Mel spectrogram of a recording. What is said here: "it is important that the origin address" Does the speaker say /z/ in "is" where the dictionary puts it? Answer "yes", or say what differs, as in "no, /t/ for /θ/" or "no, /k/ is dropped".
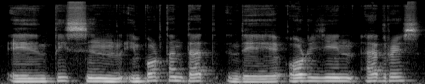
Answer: no, /s/ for /z/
